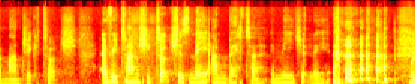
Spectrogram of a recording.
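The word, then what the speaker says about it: touché: Well, Touche? the thing is, it looks, you'll see that word in English, and it looks like touch, but you shouldn't pronounce it as touch. You have to say touche.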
